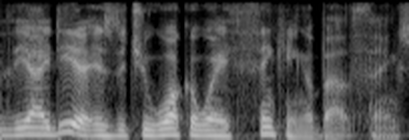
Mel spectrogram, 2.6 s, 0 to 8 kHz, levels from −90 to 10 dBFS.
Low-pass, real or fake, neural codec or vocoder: 7.2 kHz; real; none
